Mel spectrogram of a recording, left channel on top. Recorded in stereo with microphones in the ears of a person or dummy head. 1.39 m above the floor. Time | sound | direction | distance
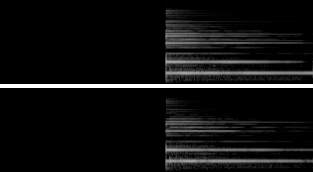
1.7 | a guitar | 25° left (ahead or behind) | 2.5 m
